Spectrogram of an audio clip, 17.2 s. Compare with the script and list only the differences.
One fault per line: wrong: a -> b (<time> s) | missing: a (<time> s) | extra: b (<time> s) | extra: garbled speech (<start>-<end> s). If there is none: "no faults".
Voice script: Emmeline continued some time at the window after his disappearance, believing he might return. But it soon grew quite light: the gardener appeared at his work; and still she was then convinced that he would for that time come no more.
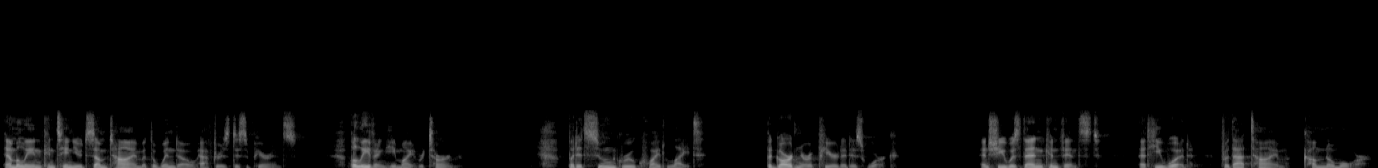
missing: still (12.4 s)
